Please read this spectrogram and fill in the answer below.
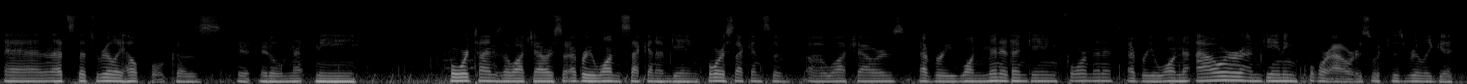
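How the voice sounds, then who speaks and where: A man streaming a game, chatting casually in a dry, monotone voice, rambling with fillers and self-corrections. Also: mid-range voice, normal speed, slight background noise. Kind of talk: casual live-stream chat.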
